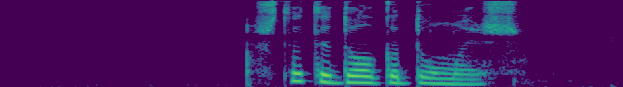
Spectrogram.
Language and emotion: Russian, neutral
